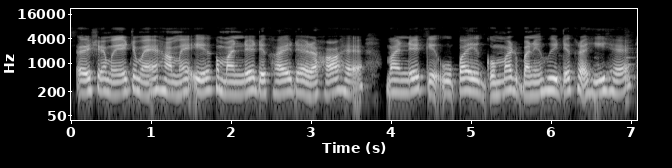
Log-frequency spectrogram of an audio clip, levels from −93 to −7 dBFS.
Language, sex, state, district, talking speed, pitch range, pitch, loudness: Hindi, female, Chhattisgarh, Bastar, 170 wpm, 180-210 Hz, 195 Hz, -24 LUFS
